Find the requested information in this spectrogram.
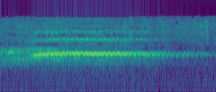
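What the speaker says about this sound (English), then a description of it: "No wonder the mournful screech of the owl had a familiar sound to Chuck." A single long, wavering high owl screech rises and slowly fades, sounding hollow and mournful against a quiet background, in an old-time radio drama.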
